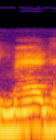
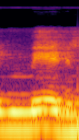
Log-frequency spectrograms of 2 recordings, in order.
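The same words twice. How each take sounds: First: मैड with open "ae" as in "mad"; short-vowel pronunciation. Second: मेड with long "ay" as in "made"; long-A pronunciation. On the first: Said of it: "यहाँ पर यही उच्चारण हुआ". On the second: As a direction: stretch मेड on a closer "ay". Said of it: "इसका इस रूप में उच्चारण होगा मेड". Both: Shown as a demonstration.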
